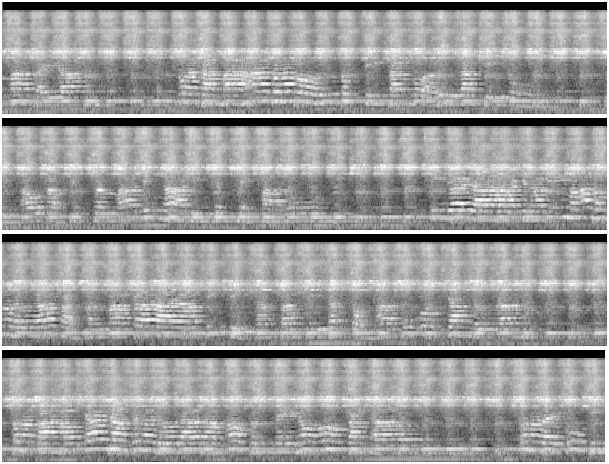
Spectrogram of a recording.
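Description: A Then ritual chant sung in long wavering phrases, over a steady, rhythmic jingling of a shaken bell rattle (xóc nhạc) that runs without a break.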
